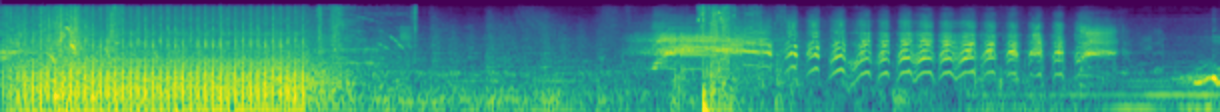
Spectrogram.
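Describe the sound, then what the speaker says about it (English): Guards fire a fast machine-gun burst in the video game Batman Arkham Knight, a dense rattling volley for a few seconds, followed by mechanical clanks and a voice laughing. "Guard! Open fire! Shoot everything! Now!"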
